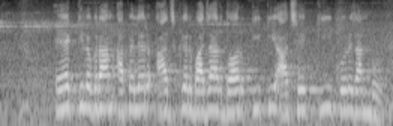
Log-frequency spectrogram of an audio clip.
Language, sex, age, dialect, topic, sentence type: Bengali, male, 18-24, Standard Colloquial, agriculture, question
